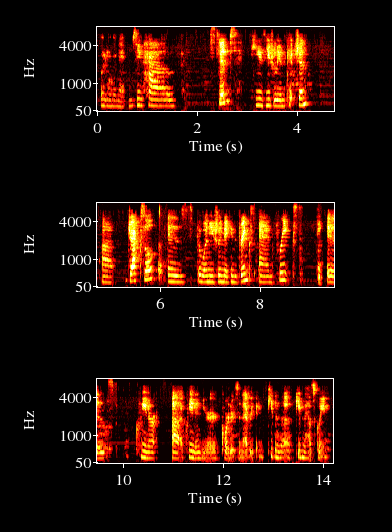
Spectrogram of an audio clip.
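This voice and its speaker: A woman's voice: mid-range voice, normal speed, vocal fry, dull audio, soft background music. Woman narrating as dungeon master. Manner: descriptive, relaxed, with fillers. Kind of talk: narrating a tabletop game.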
